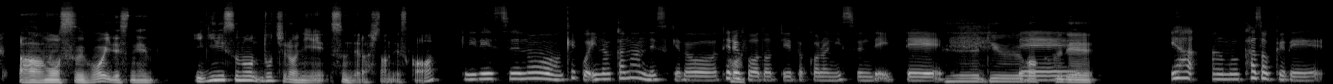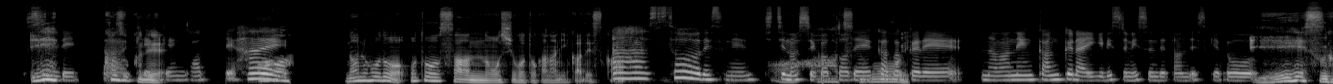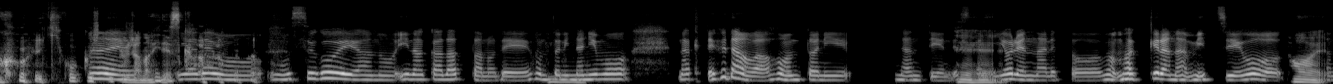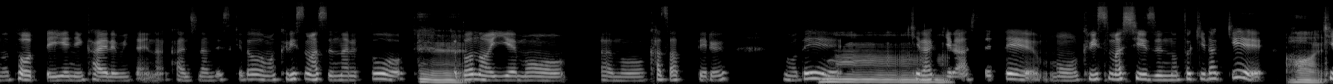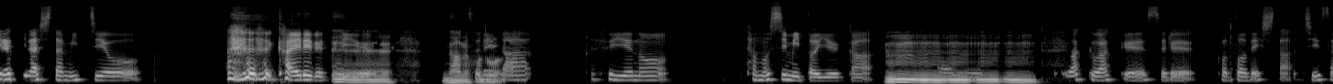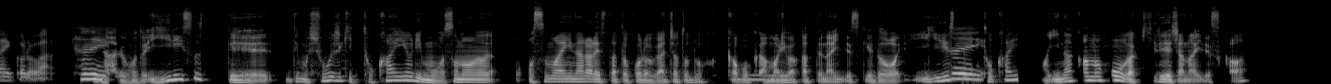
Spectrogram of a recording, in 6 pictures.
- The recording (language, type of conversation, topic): Japanese, podcast, 季節ごとに楽しみにしていることは何ですか？
- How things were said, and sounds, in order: other background noise; surprised: "え"; tapping; laughing while speaking: "すごい。帰国子女じゃないですか"; laugh; laugh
